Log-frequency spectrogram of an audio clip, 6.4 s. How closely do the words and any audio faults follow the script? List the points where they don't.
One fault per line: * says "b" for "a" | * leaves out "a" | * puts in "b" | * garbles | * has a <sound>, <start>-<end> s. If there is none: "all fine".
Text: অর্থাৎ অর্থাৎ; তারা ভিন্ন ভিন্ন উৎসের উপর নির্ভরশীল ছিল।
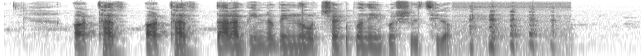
* has a laugh, 4.7-5.6 s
